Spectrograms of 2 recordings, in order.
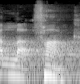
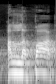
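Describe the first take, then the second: First: It is said the Noakhali way, p becoming f. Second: It is said with a standard Bengali p sound.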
